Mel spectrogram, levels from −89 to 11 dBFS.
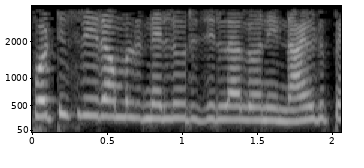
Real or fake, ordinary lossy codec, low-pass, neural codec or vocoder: real; none; 3.6 kHz; none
